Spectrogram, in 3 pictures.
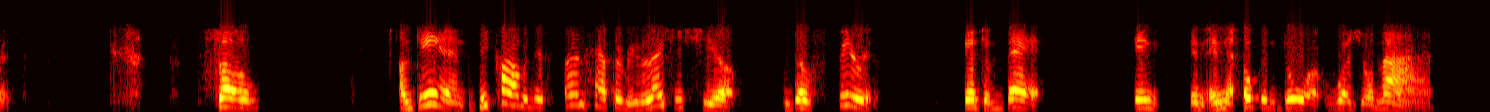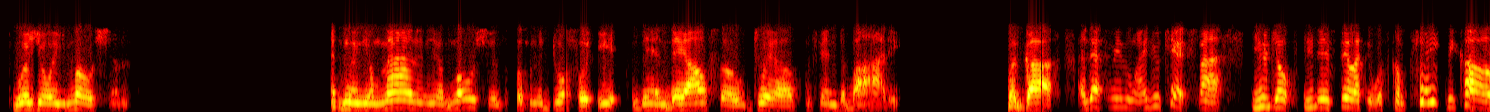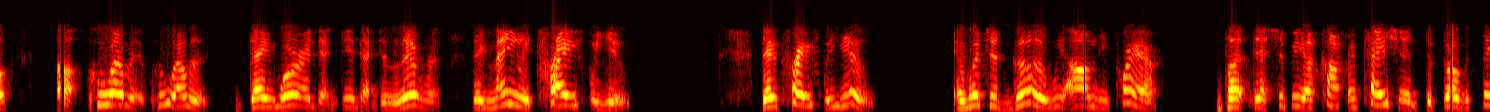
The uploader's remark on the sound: ALL CALLS ARE RECORDED AND SHARED ON ALL OUR PROGRAMS.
